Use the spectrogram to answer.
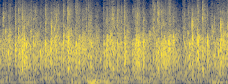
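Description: Audience applause, a thick, steady wash of many hands clapping together, sustained at an even moderate level with small surges throughout.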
